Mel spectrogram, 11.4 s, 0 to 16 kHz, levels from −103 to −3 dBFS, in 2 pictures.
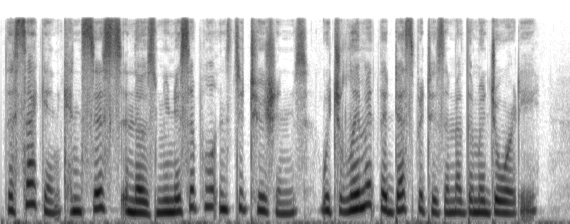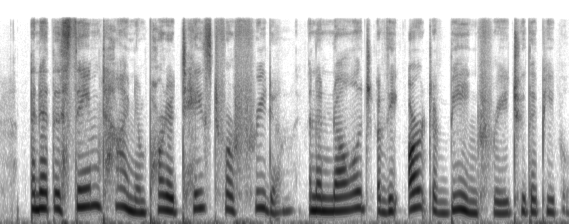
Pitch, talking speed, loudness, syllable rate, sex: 225 Hz, 190 wpm, -19 LUFS, 5.5 syllables/s, female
